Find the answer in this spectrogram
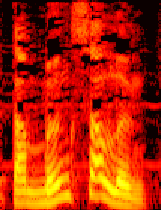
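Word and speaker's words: Tammam Salam: Desculpem, a pronúncia fica esquisita, mas é Taman Salam.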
